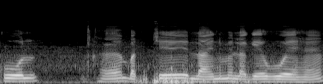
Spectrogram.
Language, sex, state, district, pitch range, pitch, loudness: Hindi, male, Delhi, New Delhi, 120-145 Hz, 130 Hz, -15 LUFS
